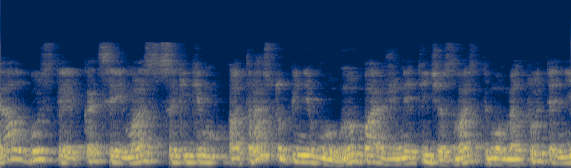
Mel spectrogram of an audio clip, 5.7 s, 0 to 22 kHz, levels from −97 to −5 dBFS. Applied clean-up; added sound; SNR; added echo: none; none; none; reverberation time 0.5 s.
